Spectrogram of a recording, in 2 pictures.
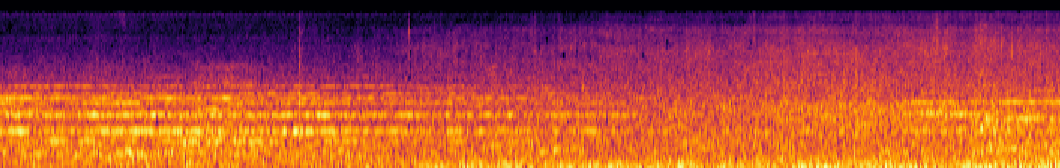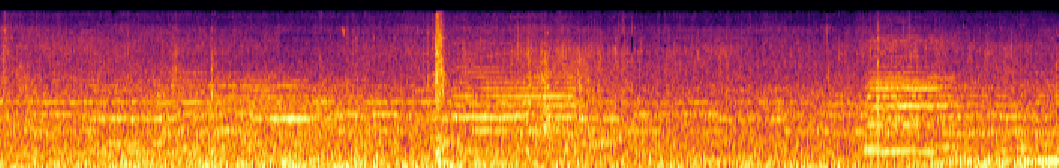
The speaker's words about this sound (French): je suis dans le trafic à Paris, j'arrive bientôt. C'est vraiment pas le bon moment pour entrer en ville. Je pensais pas qu'un dimanche soir il y aurait eu autant de monde.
